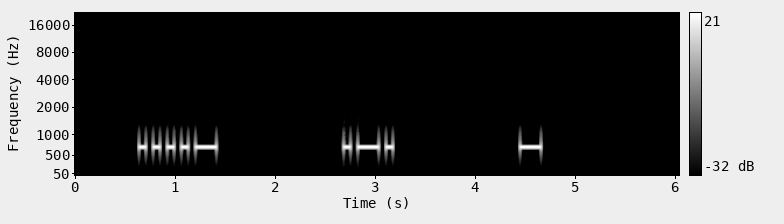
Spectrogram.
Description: Morse code, heard as a keyed tone, about 17 wpm, spaced as for 6 wpm, 700 Hz. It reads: 4RT
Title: USA Call Signs - 5 Characters - 6x Character Spacing - 17wpm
